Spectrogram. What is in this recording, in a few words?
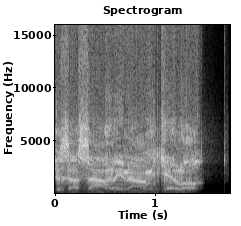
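gun damaged, чешской озвучки; Zasáhli nám dělo!; Czech; Нам попали в орудие!; World of Tanks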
